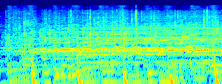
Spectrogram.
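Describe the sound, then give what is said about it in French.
Studio audience applauding and cheering, with scattered whoops in a steady, dense wash of clapping that plays together with loud music. “applaudissez-vous aussi, vous avez été un public super, écoutez les gens chez vous, écoutez”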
